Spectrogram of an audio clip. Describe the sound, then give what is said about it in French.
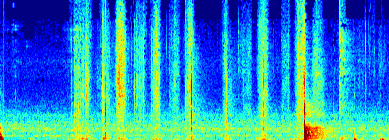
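A knife slices vegetables into pieces with many quick, sharp strokes, irregular and fairly faint, with one louder cut near the end and no talking. “J'ai coupé en tranches et après on les coupera beaucoup plus fin.”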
